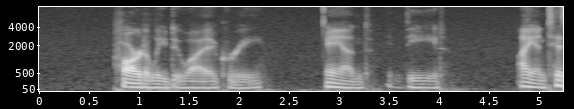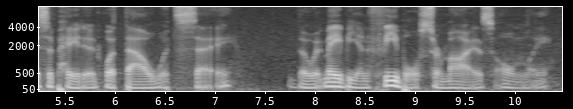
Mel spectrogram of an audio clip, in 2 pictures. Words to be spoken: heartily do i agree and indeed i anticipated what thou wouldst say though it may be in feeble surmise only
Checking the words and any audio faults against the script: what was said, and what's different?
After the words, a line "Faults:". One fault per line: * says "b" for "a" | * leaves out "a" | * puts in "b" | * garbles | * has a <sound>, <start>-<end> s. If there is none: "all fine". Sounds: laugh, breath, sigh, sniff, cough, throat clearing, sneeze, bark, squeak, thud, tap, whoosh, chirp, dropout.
heartily do i agree and indeed i anticipated what thou wouldst say though it may be in feeble surmise only
Faults:
all fine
